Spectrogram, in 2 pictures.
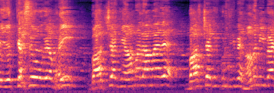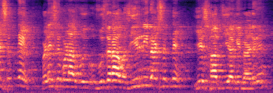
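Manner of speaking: loud, high outraged protest; outraged courtiers. Acted. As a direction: shout it like scandalised courtiers. Outraged courtiers shout at beggar. (درباری غصے سے چیختے ہوئے)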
